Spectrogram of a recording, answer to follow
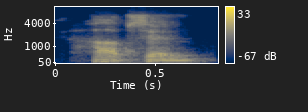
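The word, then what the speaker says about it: Robson: the designer right yeah hobson uh spelled with an r it's portuguese um so they pronounce r's are like h like they don't say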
